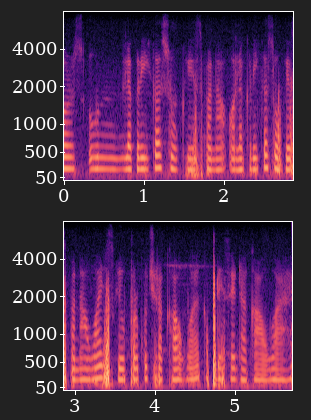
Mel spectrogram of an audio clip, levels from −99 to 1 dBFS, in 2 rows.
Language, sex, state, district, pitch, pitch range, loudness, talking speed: Hindi, female, Maharashtra, Mumbai Suburban, 195 Hz, 190-205 Hz, -23 LUFS, 230 wpm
